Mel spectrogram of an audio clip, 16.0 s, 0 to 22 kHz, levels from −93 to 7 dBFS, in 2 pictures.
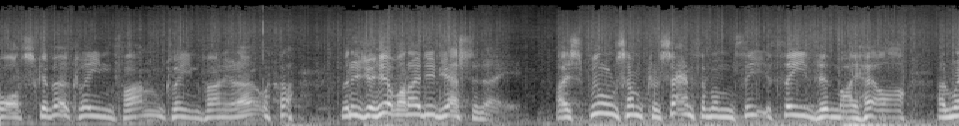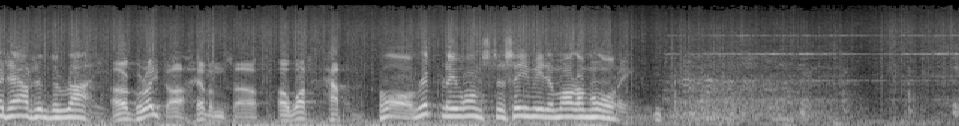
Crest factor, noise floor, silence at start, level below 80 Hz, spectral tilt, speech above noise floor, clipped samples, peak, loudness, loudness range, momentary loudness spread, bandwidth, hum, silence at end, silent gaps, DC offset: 16 dB; -37 dBFS; 0 s; -38 dBFS; -5 dB/octave; 21 dB; under 0.1%; 0 dBFS; -17 LUFS; 3 LU; 16 LU; 18.5 kHz; none; 0 s; none; under 0.1%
